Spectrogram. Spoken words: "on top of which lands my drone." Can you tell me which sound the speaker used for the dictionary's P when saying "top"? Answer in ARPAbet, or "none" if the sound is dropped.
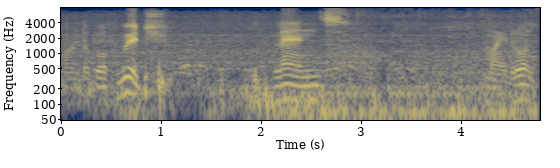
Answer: B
